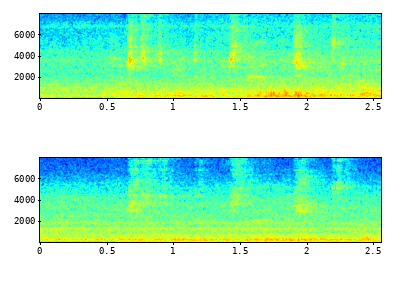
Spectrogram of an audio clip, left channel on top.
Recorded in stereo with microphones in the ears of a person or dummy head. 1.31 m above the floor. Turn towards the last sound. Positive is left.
turn(degrees=25)  # may be behind; listen again after turning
